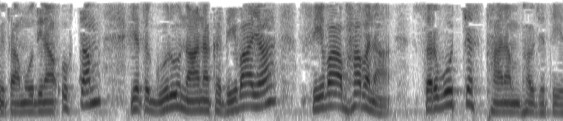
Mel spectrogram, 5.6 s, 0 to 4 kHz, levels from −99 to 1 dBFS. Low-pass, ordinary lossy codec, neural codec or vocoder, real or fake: 3.6 kHz; MP3, 24 kbps; none; real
